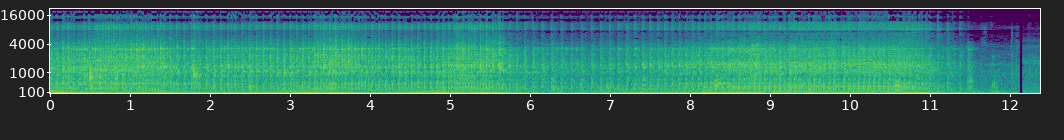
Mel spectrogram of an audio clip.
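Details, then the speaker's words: Stock Subaru WRX bought at auction as the knocking-engine car: rough idle with a regular knock about four times a second over the engine note; cause unknown. "She don't sound too good."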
